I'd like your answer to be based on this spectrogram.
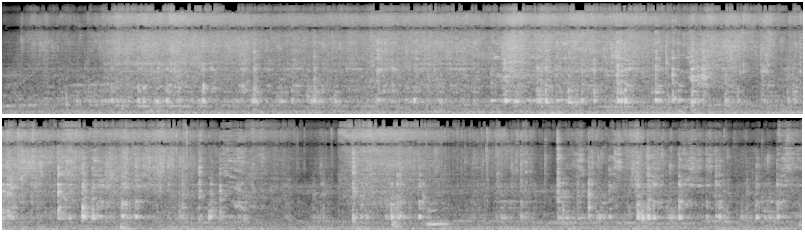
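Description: Aniseed and other spices toasting and sizzling in a pan on the stove, with steady frying hiss and occasional scraping of a stirring utensil throughout, fairly close and continuous with no talk.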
